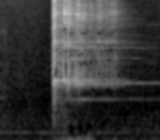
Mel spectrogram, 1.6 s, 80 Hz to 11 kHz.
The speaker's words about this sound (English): And then a poor widow comes and she has 2 copper coins, right? What must that have sounded like?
